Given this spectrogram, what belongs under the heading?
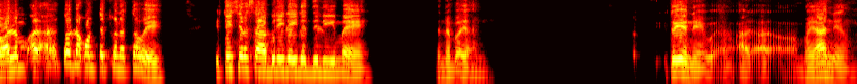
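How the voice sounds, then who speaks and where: A man's voice: a little high, dry recording. A man giving mocking reaction commentary on news clips, heated and insulting, rambling with restarts and speaking straight to his viewers. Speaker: political commentary vlogger.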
